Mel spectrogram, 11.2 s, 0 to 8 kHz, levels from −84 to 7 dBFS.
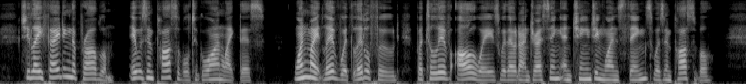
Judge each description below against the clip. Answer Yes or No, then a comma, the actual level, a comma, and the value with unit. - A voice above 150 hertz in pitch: Yes, medium, 185 Hz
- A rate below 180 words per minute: Yes, average, 165 wpm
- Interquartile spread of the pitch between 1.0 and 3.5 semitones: No, average, 4.7 semitones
